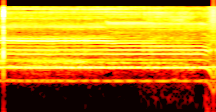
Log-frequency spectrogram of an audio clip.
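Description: One long note held at a steady, unwavering pitch, with a single click just after it begins.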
